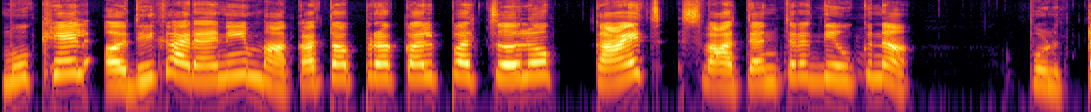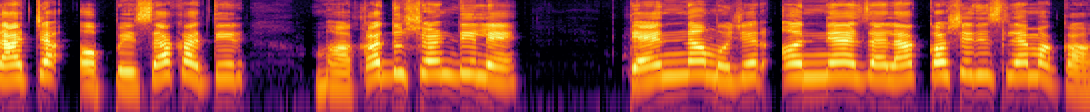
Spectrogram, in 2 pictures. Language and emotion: Goan Konkani, angry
